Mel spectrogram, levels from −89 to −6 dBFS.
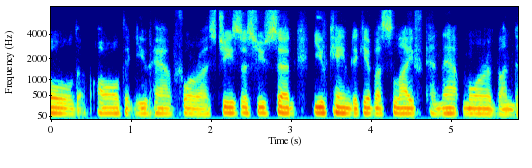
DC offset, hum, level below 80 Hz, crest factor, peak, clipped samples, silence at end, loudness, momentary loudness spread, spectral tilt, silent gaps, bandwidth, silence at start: under 0.1%; none; -50 dBFS; 16 dB; -14 dBFS; under 0.1%; 0 s; -31 LUFS; 5 LU; -6.5 dB/octave; none; 7.6 kHz; 0 s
